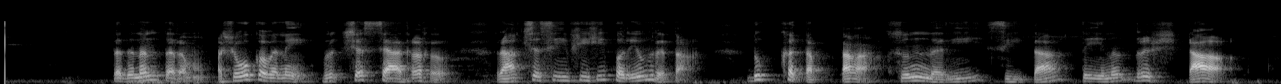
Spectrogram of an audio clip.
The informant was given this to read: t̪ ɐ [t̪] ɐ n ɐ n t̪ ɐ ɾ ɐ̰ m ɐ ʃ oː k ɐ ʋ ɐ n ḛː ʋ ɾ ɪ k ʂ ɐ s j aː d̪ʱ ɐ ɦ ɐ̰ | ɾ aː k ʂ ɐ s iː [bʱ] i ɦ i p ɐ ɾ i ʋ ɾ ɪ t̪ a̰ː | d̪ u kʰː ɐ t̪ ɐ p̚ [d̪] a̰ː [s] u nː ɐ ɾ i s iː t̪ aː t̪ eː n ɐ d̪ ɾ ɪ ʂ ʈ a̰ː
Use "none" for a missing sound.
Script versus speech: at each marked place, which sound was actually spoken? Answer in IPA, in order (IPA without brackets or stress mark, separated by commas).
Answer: d̪, bʱ, t̪, s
